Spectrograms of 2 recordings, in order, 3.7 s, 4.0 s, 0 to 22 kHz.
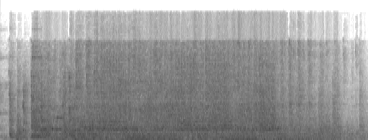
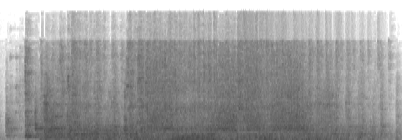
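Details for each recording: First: Craftsman 5 hp 14-inch rear-tine tiller after carburetor cleaning and refit using the Sears parts diagram, first start choked with fresh gas: a few pulls, then it fires and runs on with a steady, even buzz. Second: Craftsman 5 hp 14-inch rear-tine tiller, first run after carburetor cleaning: runs steady but never climbs to full speed, sagging and surging; the idle control cable is suspected of needing adjusting for more fuel, and a bad diaphragm/fuel pump was the eventual issue.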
